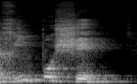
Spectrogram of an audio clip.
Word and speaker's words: rinpoche: palavra tibetana muito interessante que se pronuncia rinpoche e que significa literalmente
